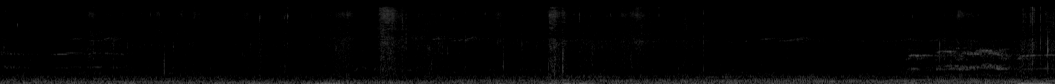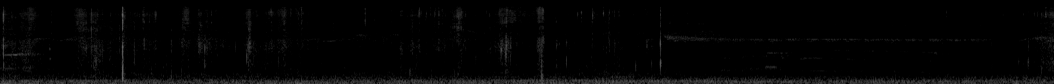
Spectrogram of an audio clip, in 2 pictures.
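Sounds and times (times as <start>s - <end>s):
low outdoor background: 0.0s - 21.0s
rooster crowing faintly: 8.9s - 11.8s.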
